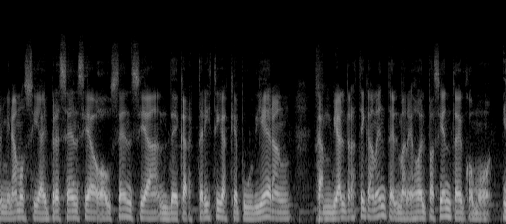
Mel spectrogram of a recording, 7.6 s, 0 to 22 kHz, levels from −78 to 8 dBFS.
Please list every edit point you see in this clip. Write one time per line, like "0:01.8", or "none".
none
